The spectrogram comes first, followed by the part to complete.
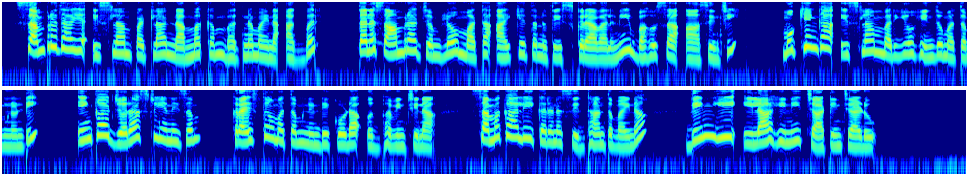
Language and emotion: Telugu, neutral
